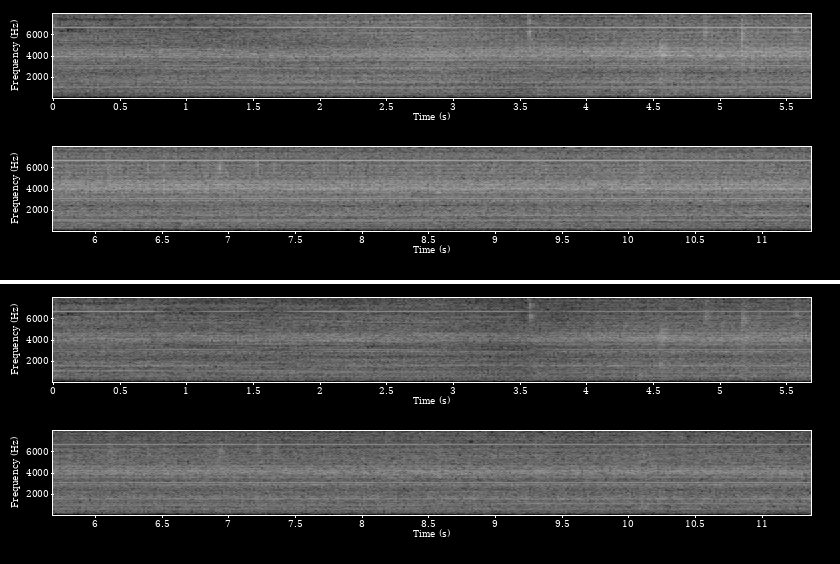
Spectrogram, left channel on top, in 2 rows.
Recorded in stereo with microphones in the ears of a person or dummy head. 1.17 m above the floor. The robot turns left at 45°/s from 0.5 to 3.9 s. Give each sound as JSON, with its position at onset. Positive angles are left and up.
{"t": 0.0, "sound": "an engine running", "azimuth_deg": 175, "distance_m": 0.9}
